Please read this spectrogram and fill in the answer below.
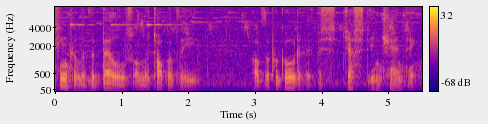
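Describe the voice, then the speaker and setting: At a fairly slow pace, a man's fairly low voice comes through noticeable background noise. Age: 70s. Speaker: Buddhist meditation practitioner recounting his life. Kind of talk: personal life story, interview monologue. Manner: halting, with fillers and repeated words.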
